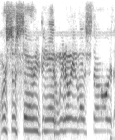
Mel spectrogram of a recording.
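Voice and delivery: dad imitating his girls apologising; mock sweet daughters. Daughters consoling their dad, high mock voice.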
